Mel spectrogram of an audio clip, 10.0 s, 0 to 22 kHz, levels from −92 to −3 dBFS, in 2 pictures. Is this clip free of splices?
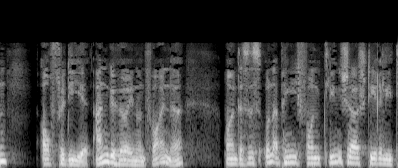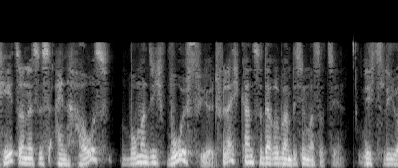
yes; 0 cuts

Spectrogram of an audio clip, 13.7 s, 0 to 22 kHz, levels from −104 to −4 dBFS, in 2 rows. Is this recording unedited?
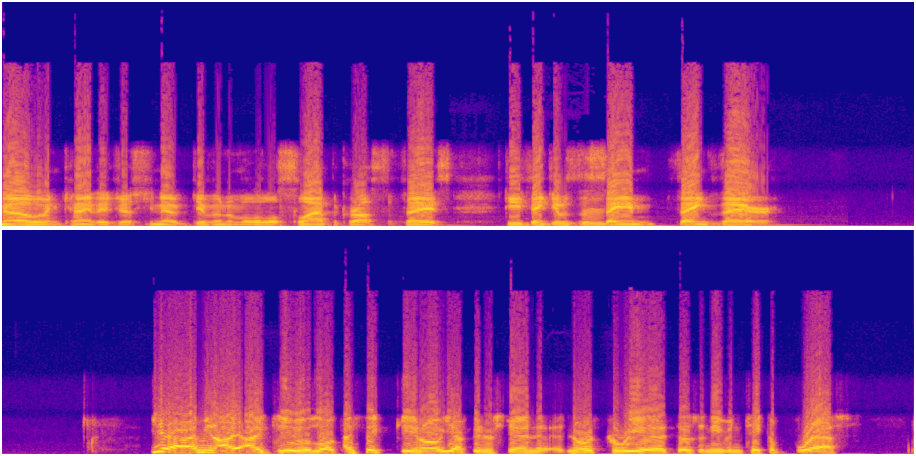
no; 1 cut; at 9.4 s

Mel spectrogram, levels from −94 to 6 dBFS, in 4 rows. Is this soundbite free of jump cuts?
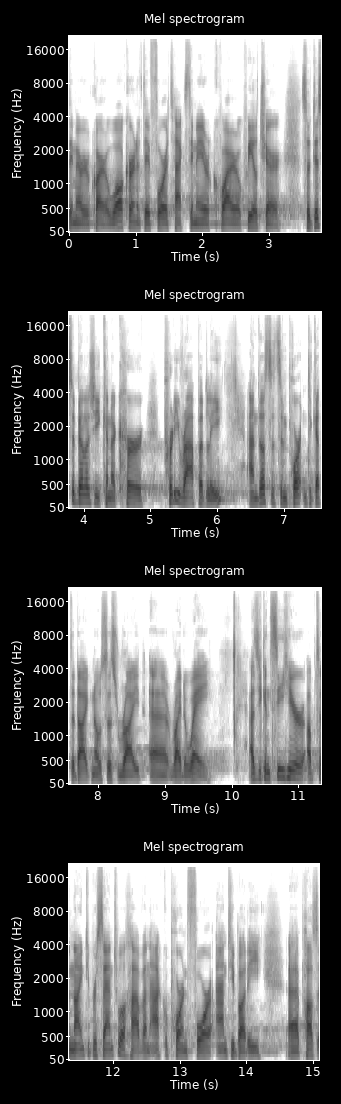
yes; 0 cuts

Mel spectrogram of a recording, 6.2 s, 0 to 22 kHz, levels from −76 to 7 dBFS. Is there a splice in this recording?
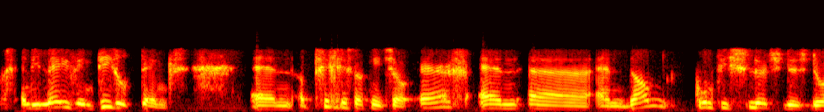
yes; 2 cuts; at 2.2 s, 3.5 s

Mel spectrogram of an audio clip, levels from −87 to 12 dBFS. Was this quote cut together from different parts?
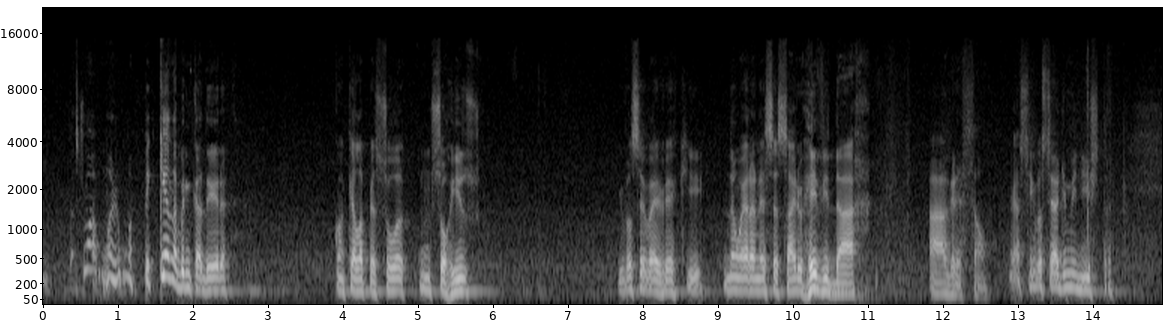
no; 0 cuts

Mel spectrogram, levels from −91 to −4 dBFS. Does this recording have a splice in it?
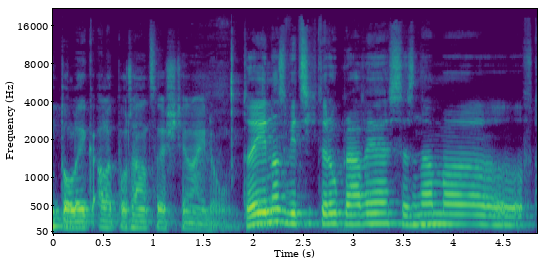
no; 0 cuts

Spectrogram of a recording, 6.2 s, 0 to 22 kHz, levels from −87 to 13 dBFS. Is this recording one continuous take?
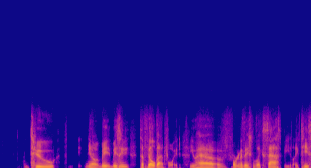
yes; 0 cuts

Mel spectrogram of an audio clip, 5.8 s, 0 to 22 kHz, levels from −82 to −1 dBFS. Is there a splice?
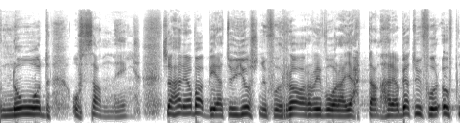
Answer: no; 0 cuts

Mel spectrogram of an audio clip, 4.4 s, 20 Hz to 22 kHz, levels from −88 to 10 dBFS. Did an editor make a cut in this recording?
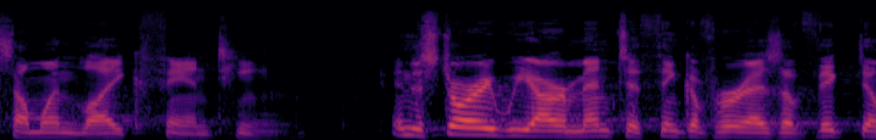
no; 0 cuts

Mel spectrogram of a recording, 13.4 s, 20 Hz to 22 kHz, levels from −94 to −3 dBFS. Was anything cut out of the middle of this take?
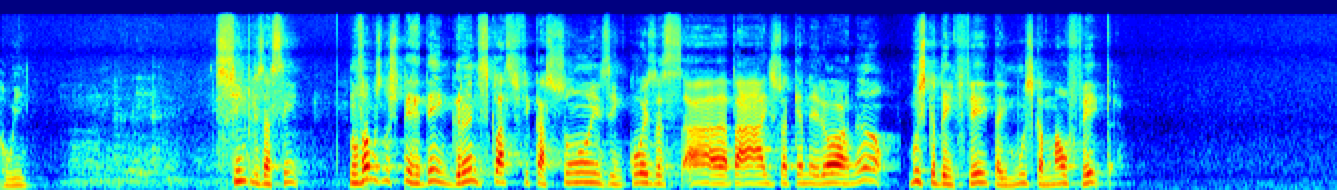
yes; 2 cuts; at 3.4 s, 9.0 s

